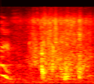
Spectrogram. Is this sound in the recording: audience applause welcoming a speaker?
no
